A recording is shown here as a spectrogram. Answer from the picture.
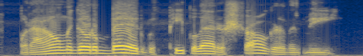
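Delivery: whispered speech. In a game scene, a woman offered a drink answers the buyer: whispering in someone's ear. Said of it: "she whispers in your ear".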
